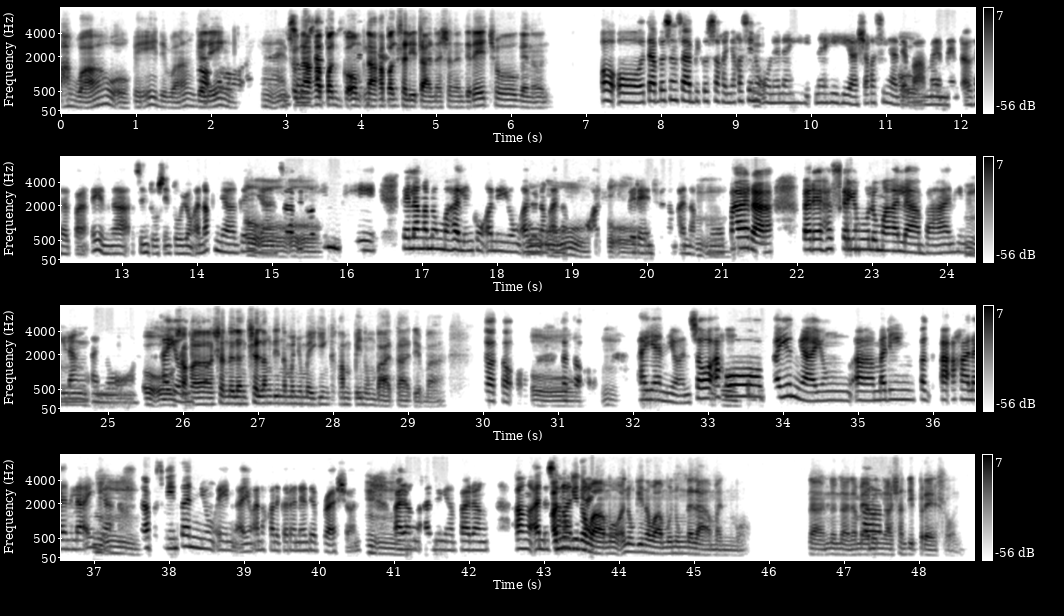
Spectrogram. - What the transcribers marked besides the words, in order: distorted speech; tapping; other background noise
- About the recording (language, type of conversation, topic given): Filipino, unstructured, Paano mo nilalabanan ang stigma tungkol sa kalusugan ng pag-iisip sa paligid mo?
- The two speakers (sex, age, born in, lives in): female, 40-44, Philippines, Philippines; male, 25-29, Philippines, Philippines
